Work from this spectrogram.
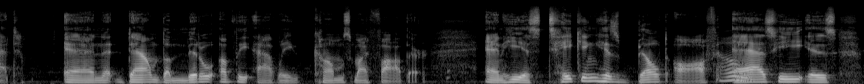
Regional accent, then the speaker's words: Chicago, Illinois, United States; when I was a little kid when we were growing up in Chicago, outside playing softball.

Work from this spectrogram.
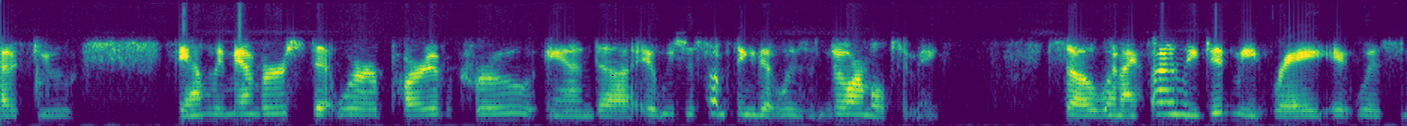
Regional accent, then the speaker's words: Italy; Growing up in Italy, you just become used to that.

